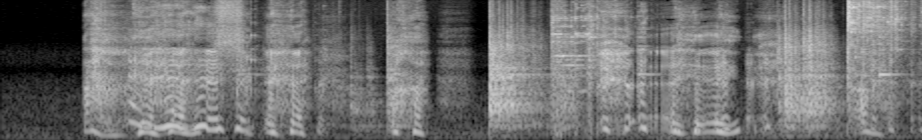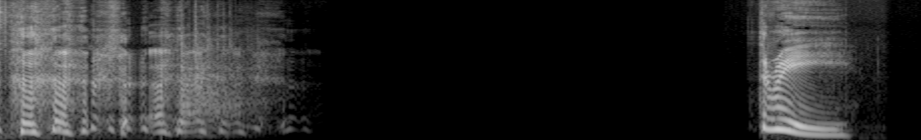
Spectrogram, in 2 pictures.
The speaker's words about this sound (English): I'm taking this bag of glass bottles and things to the recycling bin over there. Yes, at home we recycle glass. I love throwing the glass into the bin.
